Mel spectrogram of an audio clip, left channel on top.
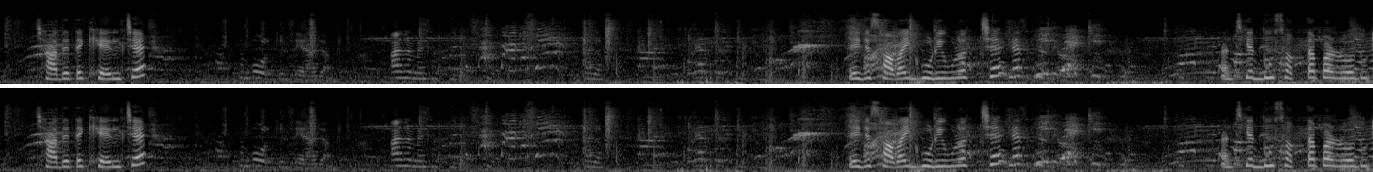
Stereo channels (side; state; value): both; identical; correlation 1.00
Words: ছাদেতে খেলছে। এই যে সবাই ঘুড়ি উড়োচ্ছে। আজকে 2 সপ্তাহ পর রোদ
